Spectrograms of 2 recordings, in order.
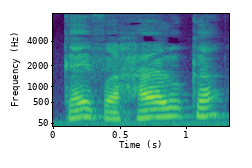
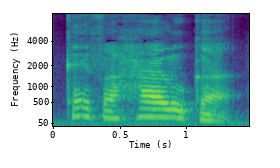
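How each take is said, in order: First: Kaifa haluka said with a rising tune, pitched higher; rising question. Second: Kaifa haluka said with a falling tune; falling question. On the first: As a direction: lift haluka up at the end as a real question. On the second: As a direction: let the voice drop on haluka. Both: Shown as a demonstration. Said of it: "teacher models the greeting question".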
